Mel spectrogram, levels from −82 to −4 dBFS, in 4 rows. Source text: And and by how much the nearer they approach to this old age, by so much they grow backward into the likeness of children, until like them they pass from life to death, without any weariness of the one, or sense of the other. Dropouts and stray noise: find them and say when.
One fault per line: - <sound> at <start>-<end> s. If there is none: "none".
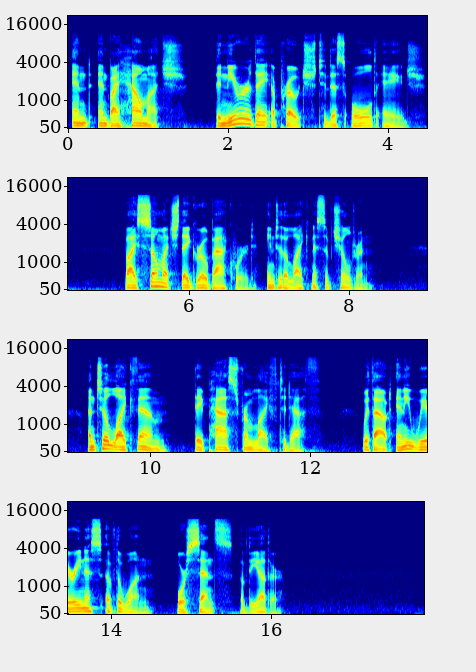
none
